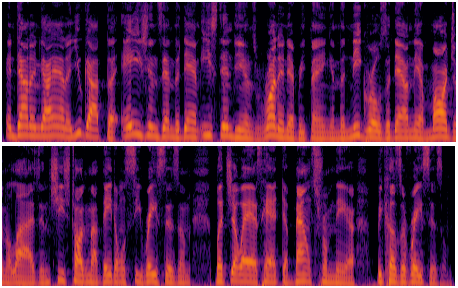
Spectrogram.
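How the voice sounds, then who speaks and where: A man's voice: on the high side, brisk, few pauses, no echo. Emphatic colloquial male talk show host. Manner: emphatic, colloquial, repeats points for stress. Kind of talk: opinionated live commentary to an audience.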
